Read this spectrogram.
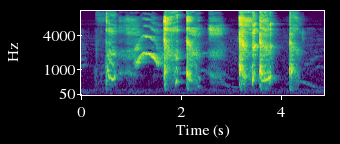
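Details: About five to six short, sharp, harsh cough bursts from a child, recorded to show the doctor, with quiet room noise between them.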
